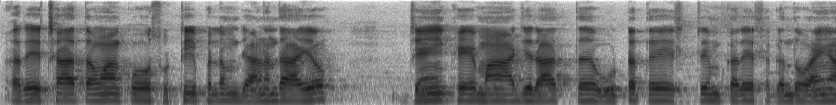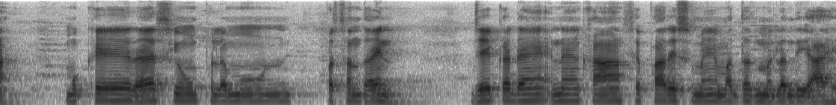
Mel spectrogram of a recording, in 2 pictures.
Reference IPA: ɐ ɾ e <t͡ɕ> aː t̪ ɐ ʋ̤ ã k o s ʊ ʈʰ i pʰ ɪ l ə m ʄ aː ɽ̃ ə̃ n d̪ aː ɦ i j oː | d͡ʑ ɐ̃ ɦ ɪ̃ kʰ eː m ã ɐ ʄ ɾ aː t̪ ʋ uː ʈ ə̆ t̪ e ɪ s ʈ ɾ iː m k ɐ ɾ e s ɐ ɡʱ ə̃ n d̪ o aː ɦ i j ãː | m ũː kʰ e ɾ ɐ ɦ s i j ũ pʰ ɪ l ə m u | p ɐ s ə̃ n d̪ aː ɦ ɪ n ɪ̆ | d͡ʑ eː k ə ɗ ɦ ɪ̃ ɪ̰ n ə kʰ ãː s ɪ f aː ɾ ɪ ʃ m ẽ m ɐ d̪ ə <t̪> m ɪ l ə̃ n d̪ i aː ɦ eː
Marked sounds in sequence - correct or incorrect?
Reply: incorrect: t͡ɕʰ, incorrect: d̪

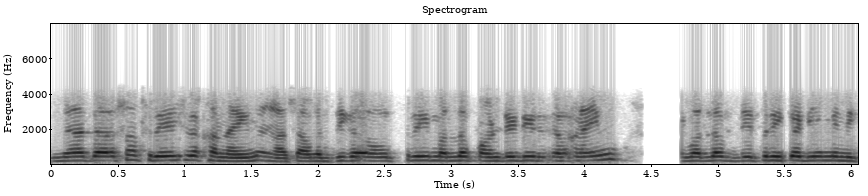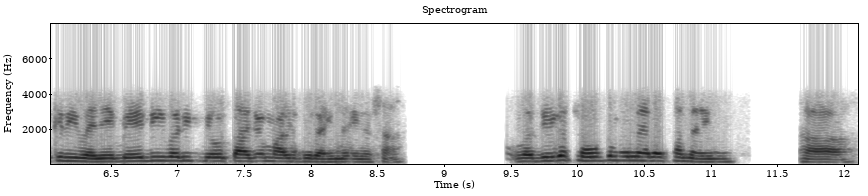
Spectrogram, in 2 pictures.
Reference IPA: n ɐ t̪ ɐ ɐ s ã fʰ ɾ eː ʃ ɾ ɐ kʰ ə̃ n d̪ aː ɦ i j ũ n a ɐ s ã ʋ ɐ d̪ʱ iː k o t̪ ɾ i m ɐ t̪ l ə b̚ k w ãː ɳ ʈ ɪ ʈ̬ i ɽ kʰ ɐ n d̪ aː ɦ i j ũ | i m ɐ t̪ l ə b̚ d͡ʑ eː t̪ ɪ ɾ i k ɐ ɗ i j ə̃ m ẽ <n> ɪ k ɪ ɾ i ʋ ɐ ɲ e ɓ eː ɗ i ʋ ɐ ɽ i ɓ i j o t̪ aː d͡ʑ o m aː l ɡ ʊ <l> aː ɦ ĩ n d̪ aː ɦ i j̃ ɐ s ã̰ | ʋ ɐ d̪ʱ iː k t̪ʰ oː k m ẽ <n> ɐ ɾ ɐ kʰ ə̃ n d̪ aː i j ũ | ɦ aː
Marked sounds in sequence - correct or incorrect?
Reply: correct, incorrect: ɾ, correct

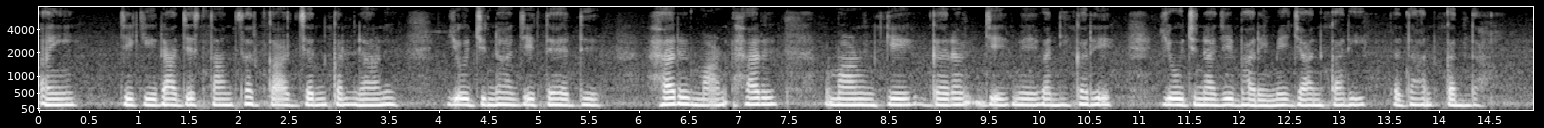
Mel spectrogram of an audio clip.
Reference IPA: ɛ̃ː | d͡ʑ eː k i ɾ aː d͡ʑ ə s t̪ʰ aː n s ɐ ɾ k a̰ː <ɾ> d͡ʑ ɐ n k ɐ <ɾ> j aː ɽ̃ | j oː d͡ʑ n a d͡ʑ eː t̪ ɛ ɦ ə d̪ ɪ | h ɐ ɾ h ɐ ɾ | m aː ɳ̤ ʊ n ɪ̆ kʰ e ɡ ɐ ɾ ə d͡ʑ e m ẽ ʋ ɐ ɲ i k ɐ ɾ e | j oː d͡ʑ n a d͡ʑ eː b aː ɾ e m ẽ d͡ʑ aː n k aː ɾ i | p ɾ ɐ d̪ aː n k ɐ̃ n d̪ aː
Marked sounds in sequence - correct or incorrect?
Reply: correct, incorrect: l

